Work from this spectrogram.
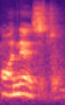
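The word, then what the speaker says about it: honest: जैसे दूसरा वर्ड है ऑनेस्ट एच ओ एन ई एस टी सो एच is silent and that is वई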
